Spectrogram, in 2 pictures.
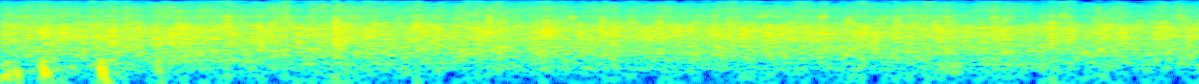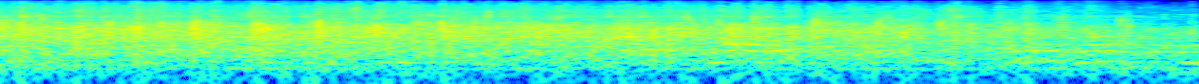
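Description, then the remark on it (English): A large audience gives a standing ovation after a Christmas concert, clapping steadily and loudly for the full length, a dense, continuous roar of hands that holds strong and only eases slightly near the end. “Let's give another round of applause, please, tonight.”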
